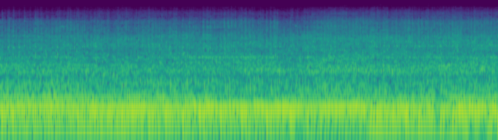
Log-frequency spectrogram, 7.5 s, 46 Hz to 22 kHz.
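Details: Old Lawn-Boy 10550 two-stroke push mower, auction buy, running after priming with little fuel: a constant buzzing drone that never climbs to full RPM though throttle travel is full; owner suspects a dirty plastic carburetor or unknown adjustment screws.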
